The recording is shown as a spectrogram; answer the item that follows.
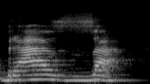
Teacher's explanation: o fonema S. E na palavra brasa, essa mesma letra, ela recebe o som de Z.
